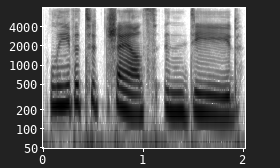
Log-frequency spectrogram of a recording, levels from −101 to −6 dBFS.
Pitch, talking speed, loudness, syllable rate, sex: 195 Hz, 150 wpm, -16 LUFS, 4.4 syllables/s, female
